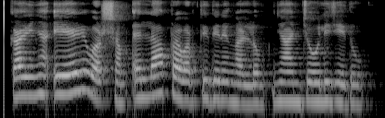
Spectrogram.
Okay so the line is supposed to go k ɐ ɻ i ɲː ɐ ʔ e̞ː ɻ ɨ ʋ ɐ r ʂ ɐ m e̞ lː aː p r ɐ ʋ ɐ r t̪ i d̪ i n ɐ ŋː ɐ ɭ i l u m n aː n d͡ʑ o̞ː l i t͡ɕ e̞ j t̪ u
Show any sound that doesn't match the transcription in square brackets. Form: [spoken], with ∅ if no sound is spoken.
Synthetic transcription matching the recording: k ɐ ɻ i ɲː ɐ ʔ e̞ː ɻ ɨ ʋ ɐ r ʂ ɐ m e̞ lː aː p r ɐ ʋ ɐ r t̪ i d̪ i n ɐ ŋː ɐ ɭ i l u m [ɲ] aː n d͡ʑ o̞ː l i t͡ɕ e̞ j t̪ u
